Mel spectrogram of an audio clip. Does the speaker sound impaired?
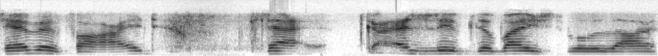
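Yes: motor neuron disease, severe; onset in feet, walking stick, then chair, then bed-bound, now no physical movement; final stages, diagnosed over 4-5 years ago, mask ventilator, 2 minutes' survival without, Calvary Healthcare Bethlehem palliative inpatient; speaking extremely difficult, pauses to breathe through mask, Stephen Scoff and Scott Benton repeat words.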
